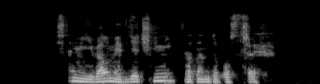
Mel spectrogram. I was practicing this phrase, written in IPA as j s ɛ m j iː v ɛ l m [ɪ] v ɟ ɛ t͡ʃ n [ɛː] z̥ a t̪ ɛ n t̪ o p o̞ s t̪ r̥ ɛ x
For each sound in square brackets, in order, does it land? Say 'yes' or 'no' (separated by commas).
yes, no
